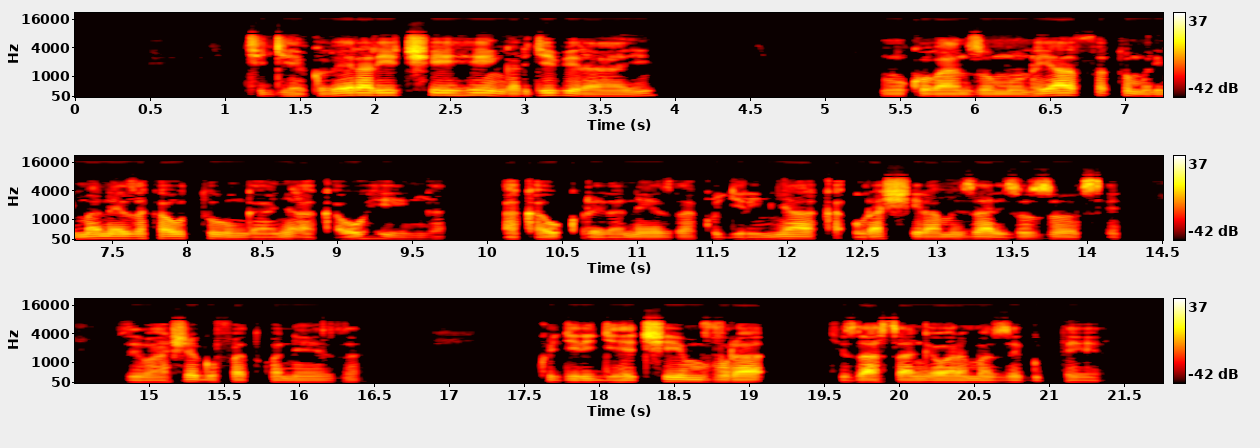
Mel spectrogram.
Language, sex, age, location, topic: Kinyarwanda, male, 25-35, Musanze, agriculture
